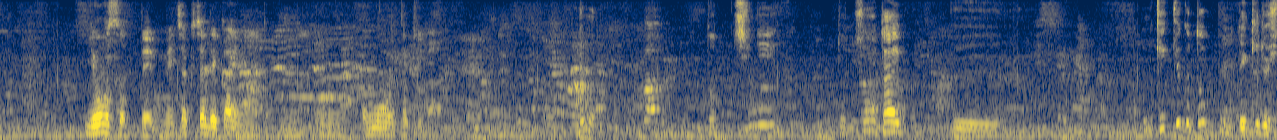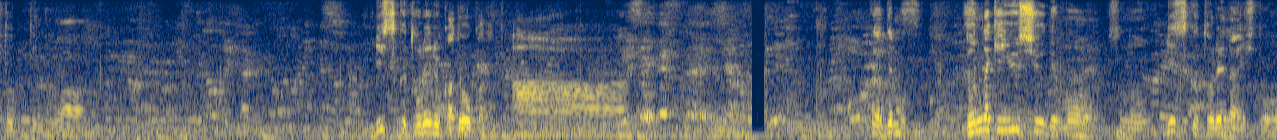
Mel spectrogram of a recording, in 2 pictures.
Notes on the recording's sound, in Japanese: 焼肉屋さんで突然の収録で騒がしいですが、そんな場だからこその熱い談義になりました。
